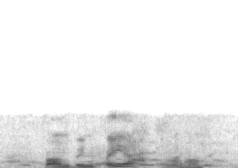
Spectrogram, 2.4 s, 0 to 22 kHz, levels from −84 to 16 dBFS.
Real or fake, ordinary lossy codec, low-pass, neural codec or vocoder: fake; Opus, 16 kbps; 7.2 kHz; codec, 16 kHz in and 24 kHz out, 1.1 kbps, FireRedTTS-2 codec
